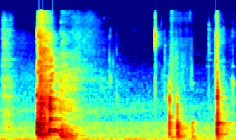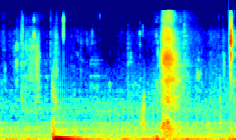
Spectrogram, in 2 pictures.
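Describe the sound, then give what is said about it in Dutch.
Someone sips water: a short throat-clearing burst, then soft wet swallowing clicks and a dull low thump as a glass is set down, with a final breathy exhale. “Ik neem maar even een slokje water.”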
